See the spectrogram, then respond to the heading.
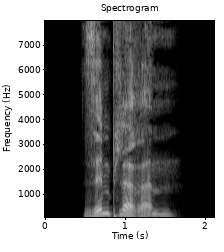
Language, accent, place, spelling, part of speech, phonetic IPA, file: German, Germany, Berlin, simplerem, adjective, [ˈzɪmpləʁəm], De-simplerem.ogg
- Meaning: strong dative masculine/neuter singular comparative degree of simpel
